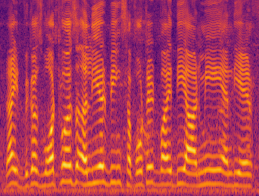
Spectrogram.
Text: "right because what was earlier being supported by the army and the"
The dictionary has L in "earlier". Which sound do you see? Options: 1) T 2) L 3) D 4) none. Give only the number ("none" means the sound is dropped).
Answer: 2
